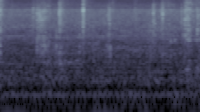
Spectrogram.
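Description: Light, scattered clicks and small knocks from hands handling a speaker's amplifier board and its back panel, over a low steady hum.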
